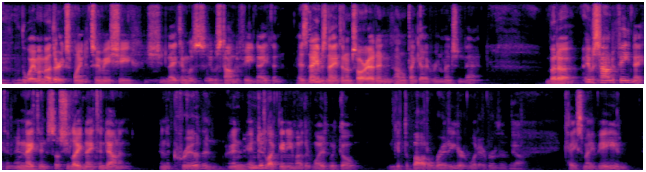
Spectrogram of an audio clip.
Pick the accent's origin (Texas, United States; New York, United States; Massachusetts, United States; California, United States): Texas, United States; Dallas; also born or lived in Amarillo, Texas; by the time I was around 2 years old, I'd moved to Dallas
